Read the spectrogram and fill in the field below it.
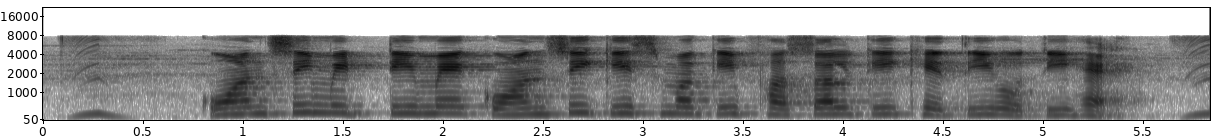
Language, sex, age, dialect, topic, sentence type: Hindi, female, 51-55, Marwari Dhudhari, agriculture, question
